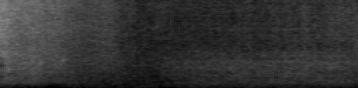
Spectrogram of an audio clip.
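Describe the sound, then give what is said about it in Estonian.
A little grain is poured into a mill in a steady rushing hiss that swells and brightens partway through, then keeps flowing evenly with no voices. “Nii, ma allan nüüd natuke siia vilja sisse.”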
